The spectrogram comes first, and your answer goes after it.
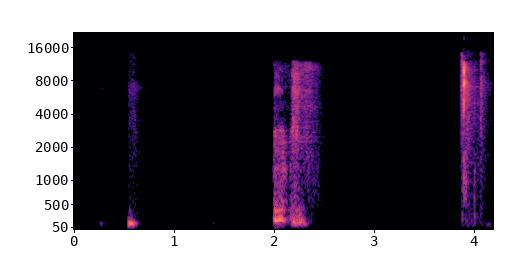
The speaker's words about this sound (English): He clears his throat.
